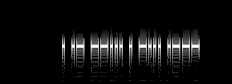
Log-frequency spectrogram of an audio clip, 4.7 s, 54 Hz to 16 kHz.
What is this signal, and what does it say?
Morse code, heard as a keyed tone, about 25 wpm, 700 Hz. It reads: EA7EBJ
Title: DXCC-100 Call Signs - 6 Characters - Repeated 2x - 25wpm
